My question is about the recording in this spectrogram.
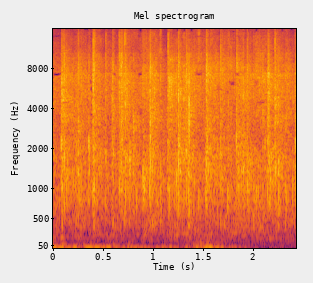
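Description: A crowd applauding: many hands clapping in a steady, dense patter.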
